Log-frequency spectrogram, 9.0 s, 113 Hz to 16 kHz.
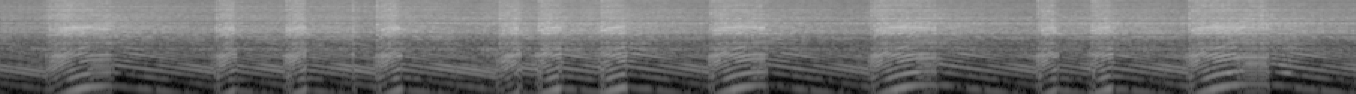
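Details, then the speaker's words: Ported Stihl 028 Wood Boss after a weird run condition was fixed; crisp blips up and down about once a second, clean revving with no bogging or stumble: normal running, running really well. "She's running really well right now."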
